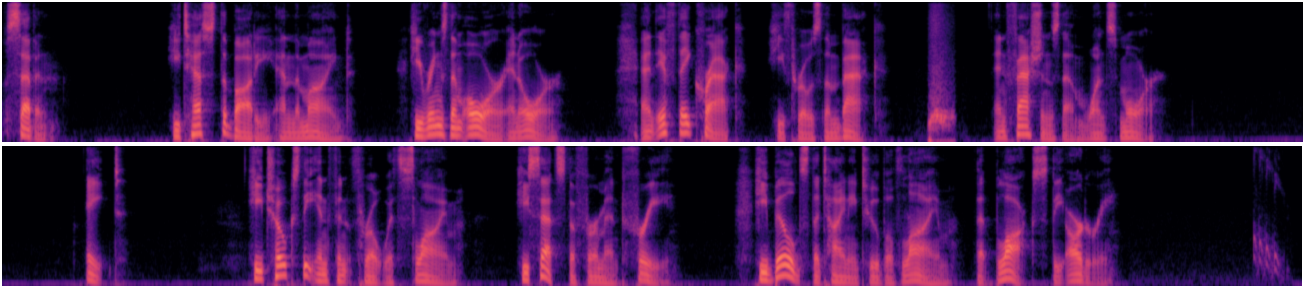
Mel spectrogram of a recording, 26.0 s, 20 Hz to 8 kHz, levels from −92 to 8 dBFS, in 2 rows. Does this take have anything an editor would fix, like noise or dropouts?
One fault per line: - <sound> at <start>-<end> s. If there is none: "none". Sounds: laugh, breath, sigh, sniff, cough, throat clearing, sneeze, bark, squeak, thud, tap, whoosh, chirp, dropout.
- whoosh at 9.3-9.5 s
- chirp at 25.5-25.9 s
